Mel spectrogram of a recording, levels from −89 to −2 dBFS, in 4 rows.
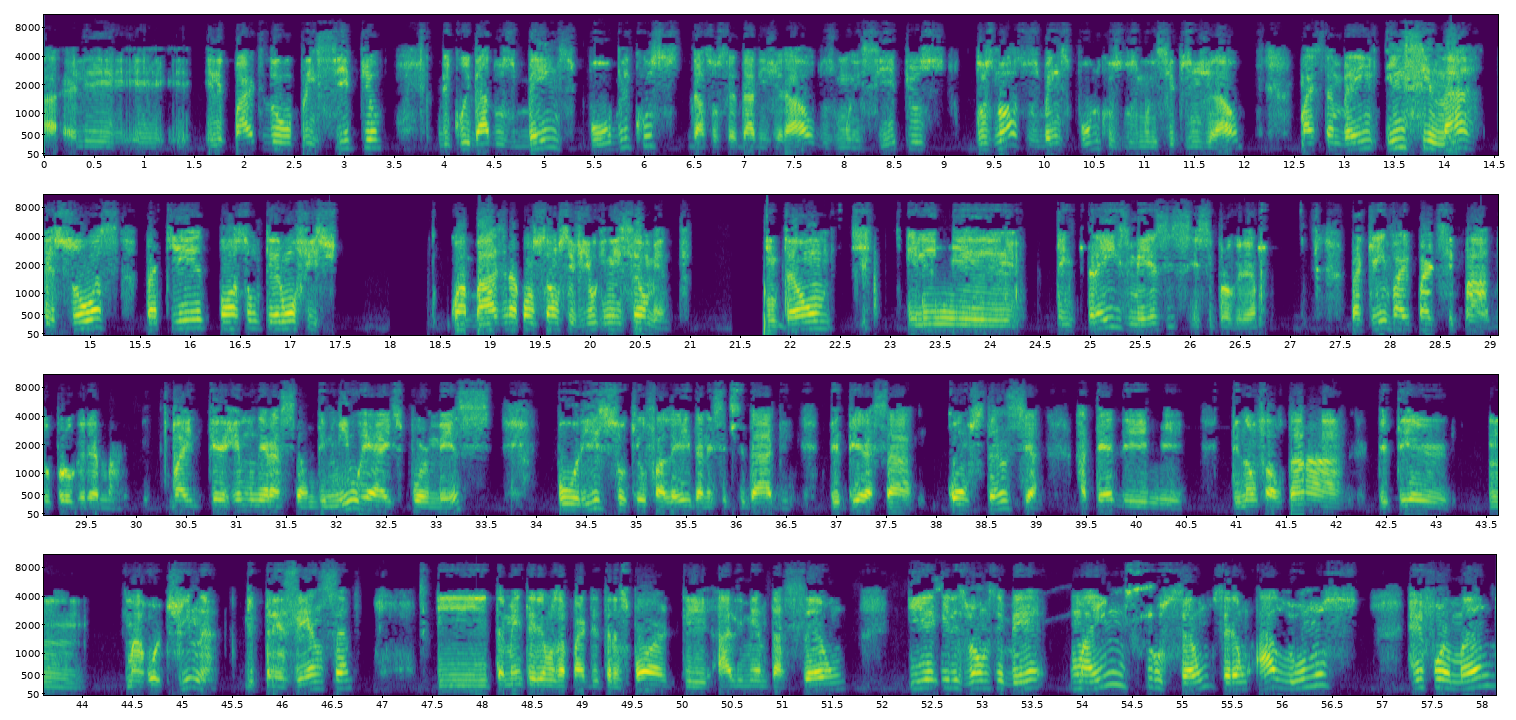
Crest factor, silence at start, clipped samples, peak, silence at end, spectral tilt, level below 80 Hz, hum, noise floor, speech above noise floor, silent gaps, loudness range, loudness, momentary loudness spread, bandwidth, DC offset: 16 dB; 0 s; under 0.1%; 0 dBFS; 0 s; -1.5 dB/octave; -64 dBFS; none; -71 dBFS; 56 dB; none; 4 LU; -14 LUFS; 12 LU; 9.6 kHz; under 0.1%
